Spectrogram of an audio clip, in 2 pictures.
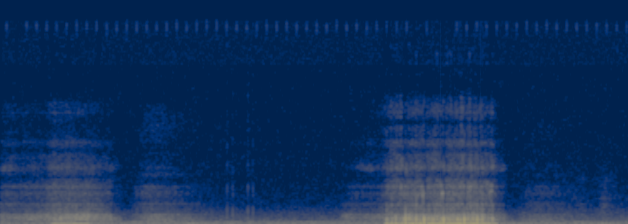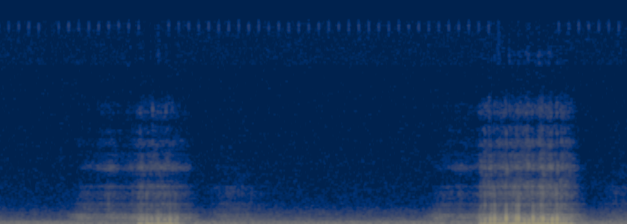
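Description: Loud rough snores on each breath in, about every three to four seconds, with quieter breathing between; ordinary rhythmic snoring.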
